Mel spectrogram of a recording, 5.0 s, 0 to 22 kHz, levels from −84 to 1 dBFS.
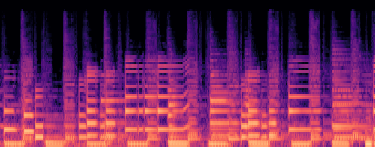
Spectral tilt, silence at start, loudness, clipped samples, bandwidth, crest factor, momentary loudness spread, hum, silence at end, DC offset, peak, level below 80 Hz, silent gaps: -8 dB/octave; 0 s; -16 LUFS; under 0.1%; 13.5 kHz; 14 dB; 4 LU; none; 0 s; under 0.1%; -2 dBFS; -24 dBFS; none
